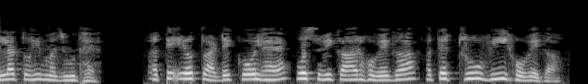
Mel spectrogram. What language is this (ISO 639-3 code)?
pan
